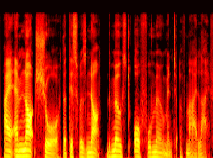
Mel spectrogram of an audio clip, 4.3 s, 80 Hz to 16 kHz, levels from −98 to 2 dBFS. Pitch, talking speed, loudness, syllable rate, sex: 110 Hz, 210 wpm, -22 LUFS, 4.5 syllables/s, female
